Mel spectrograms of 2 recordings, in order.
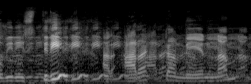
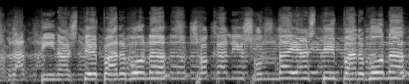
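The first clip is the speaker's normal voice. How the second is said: tearful farewell lament; 3 semitones higher, 16 dB louder than usual. Acted. The Prophet bids the Kaaba goodbye before leaving for Medina, loud tearful lament. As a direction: wail it out as a preacher's sung lament. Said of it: "নবী কাঁদে আর বলে".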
